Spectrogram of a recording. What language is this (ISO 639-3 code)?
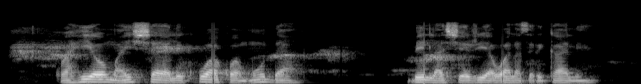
swa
